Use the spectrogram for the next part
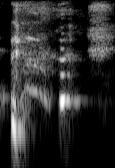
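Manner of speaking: short burst of high laughter. Real, not acted. Laughs at her own bluntness.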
